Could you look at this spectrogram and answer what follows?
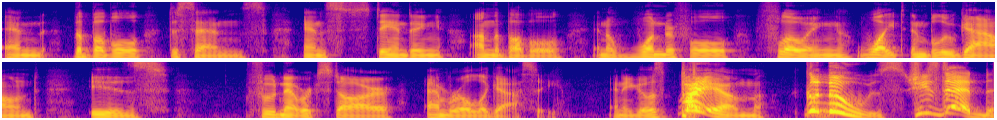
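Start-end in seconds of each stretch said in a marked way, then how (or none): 12.4-14.9 belted high singing, wild swoops. Playing the Food Network star as Glinda, descending on a bubble, do an Emeril Lagasse impression. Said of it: "It's my Emeril impression".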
